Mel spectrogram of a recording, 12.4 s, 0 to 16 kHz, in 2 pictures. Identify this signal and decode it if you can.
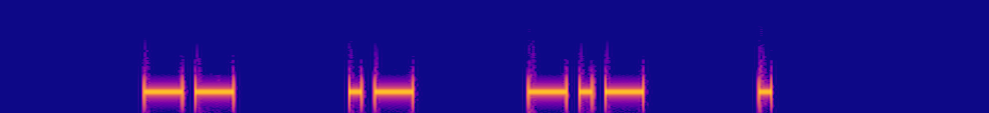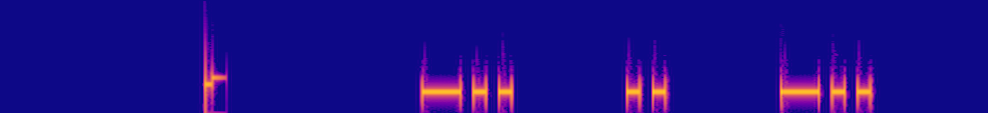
Morse code, heard as a keyed tone, about 15 wpm, spaced as for 9 wpm, 700 Hz. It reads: MAKE DID
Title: 3x Character Spacing - Top 200 Words - 15wpm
